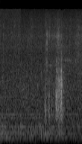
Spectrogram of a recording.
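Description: Knuckle knocks on a wooden beehive give short, dry, hollow thumps with little ring, over a faint steady background hum. The hollow sound shows the hive is empty: the bees had all disappeared.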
